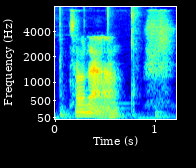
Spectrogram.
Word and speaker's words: tonal: I knew that the Tonal, pronounced Tonal, was thought to be a kind of guardian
